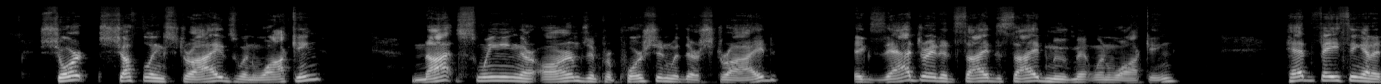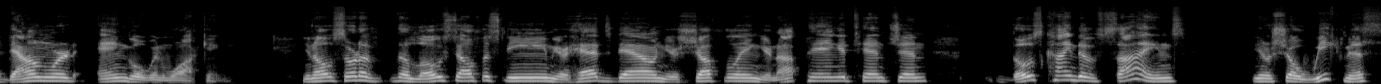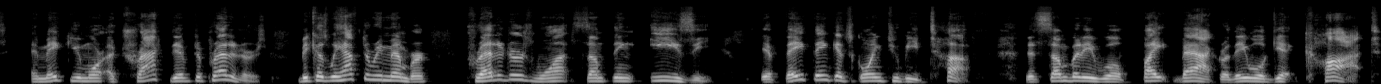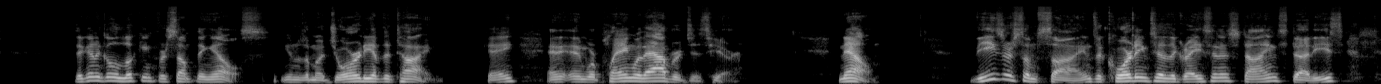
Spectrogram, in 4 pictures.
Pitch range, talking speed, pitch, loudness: 130-170 Hz, 135 wpm, 155 Hz, -23 LUFS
